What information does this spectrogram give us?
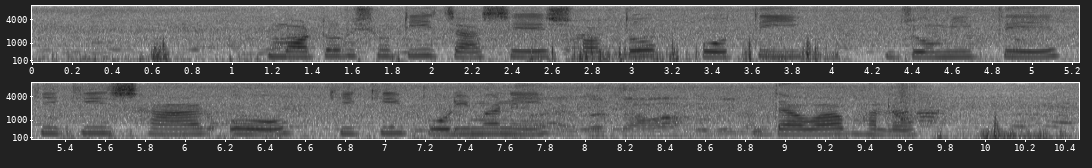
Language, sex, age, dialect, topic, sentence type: Bengali, female, 18-24, Rajbangshi, agriculture, question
